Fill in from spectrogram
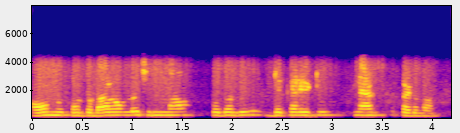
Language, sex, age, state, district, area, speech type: Telugu, male, 18-30, Telangana, Jangaon, rural, conversation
